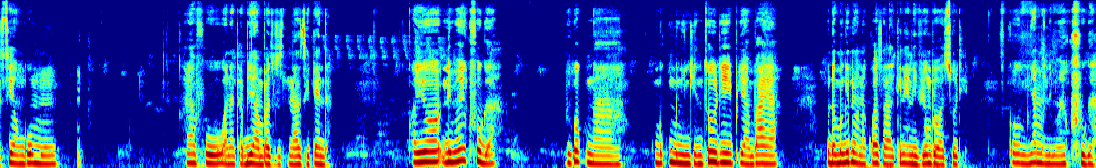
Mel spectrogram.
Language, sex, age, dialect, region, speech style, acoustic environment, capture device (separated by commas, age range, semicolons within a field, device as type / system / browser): Swahili, female, 18-24, Kenya - Nairobi Sheng-influenced, Kenya, relaxed; focused, nature; silence, mobile / Linux / Chrome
